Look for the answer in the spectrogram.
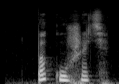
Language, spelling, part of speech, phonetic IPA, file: Russian, покушать, verb, [pɐˈkuʂətʲ], Ru-покушать.ogg
- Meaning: to eat, to have, to take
